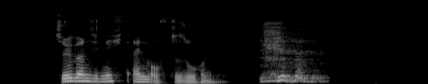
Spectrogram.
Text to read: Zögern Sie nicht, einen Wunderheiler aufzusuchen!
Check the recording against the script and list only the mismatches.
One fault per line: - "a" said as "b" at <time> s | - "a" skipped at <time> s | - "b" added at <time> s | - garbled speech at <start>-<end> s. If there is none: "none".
- "Wunderheiler" skipped at 1.5 s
